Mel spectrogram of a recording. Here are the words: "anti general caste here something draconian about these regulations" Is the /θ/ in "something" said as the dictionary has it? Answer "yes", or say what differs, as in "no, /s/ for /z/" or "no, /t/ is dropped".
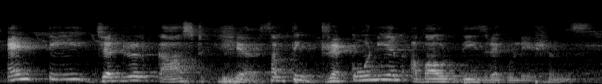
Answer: no, /t/ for /θ/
